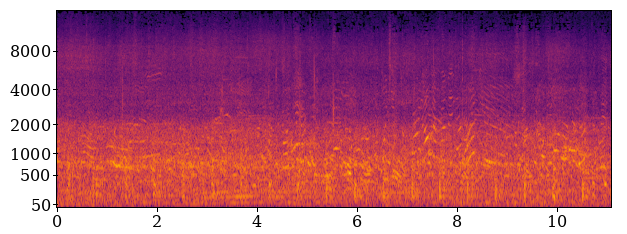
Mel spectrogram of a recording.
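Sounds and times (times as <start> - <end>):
babble of overlapping voices: 0.0 - 11.0.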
